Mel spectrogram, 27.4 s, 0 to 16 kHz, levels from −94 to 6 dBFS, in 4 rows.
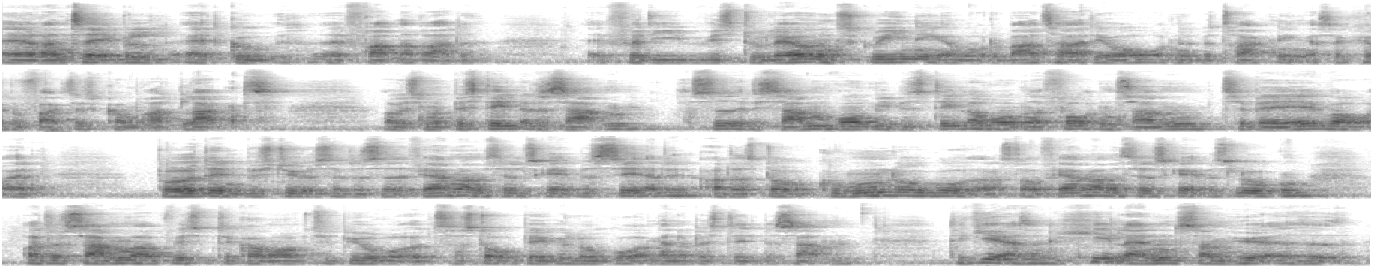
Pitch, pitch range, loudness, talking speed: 120 Hz, 110-130 Hz, -36 LUFS, 200 wpm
